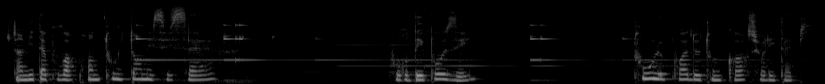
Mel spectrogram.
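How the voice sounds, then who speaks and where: A woman leading a guided yoga nidra meditation in a soothing, unhurried way, with soft, breathy phrase endings. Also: fairly high pitch, level tone. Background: meditation music with chimes.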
